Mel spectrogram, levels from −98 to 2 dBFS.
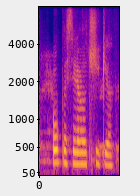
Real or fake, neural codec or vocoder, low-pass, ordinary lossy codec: fake; codec, 16 kHz, 1 kbps, X-Codec, HuBERT features, trained on balanced general audio; none; none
